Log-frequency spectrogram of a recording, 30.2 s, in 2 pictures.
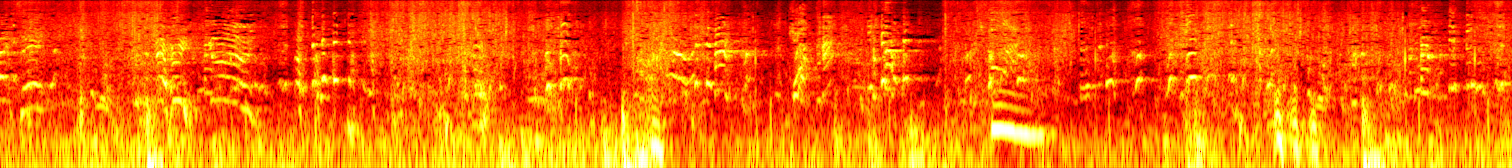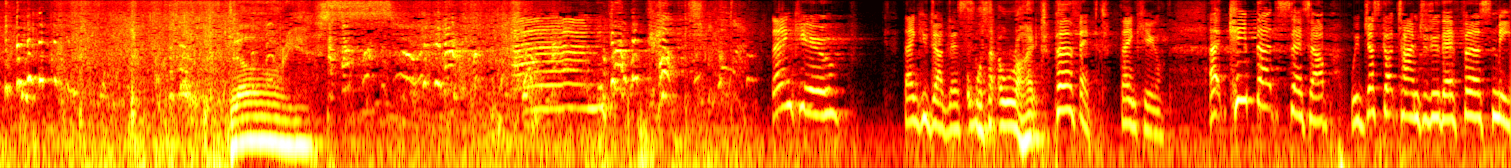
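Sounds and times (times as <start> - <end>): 
water splashing as someone swims: 0.0 - 2.6, 3.4 - 7.5, 8.2 - 20.8
people talking and chuckling: 5.3 - 16.0, 17.4 - 22.8
speech: 23.0 - 30.2.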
